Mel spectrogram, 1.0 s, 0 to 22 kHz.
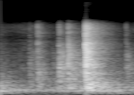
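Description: A car door latch being refitted on a 1957 two-door converted to a Nomad; one sharp latch click-clunk stands out in the middle among softer handling taps, close by with no talk.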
